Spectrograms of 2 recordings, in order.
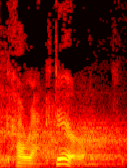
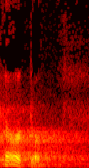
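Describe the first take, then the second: First: The word has a Greek-style pronunciation. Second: The word has its usual English pronunciation. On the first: "They just pronounce it charakter" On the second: "It's actually a Greek word"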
